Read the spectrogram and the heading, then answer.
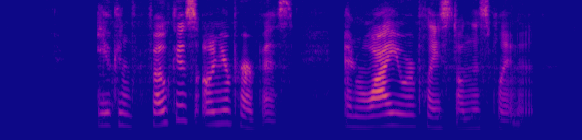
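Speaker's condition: Cleft lip and palate; clear speech

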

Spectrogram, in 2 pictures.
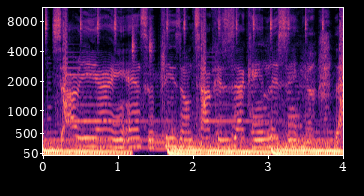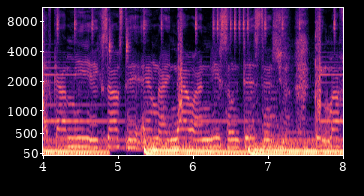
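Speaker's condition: No condition

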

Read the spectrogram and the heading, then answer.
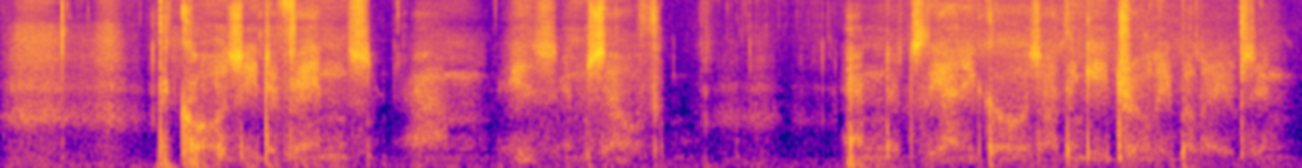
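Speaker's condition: Laryngectomy, voice prosthesis

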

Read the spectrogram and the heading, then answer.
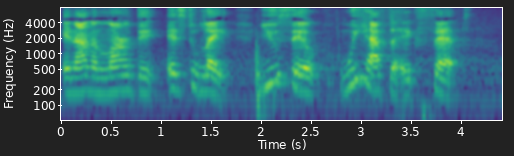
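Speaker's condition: No condition

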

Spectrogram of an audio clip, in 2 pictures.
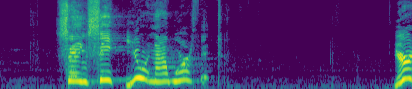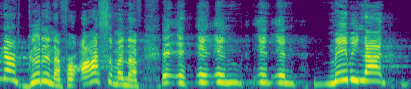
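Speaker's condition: No condition

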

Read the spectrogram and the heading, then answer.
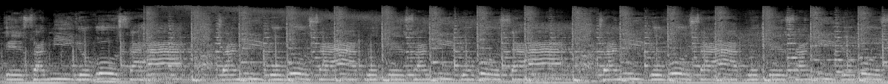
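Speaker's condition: No condition

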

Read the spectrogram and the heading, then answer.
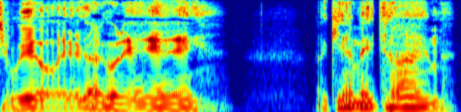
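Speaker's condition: Parkinson's; exhausted

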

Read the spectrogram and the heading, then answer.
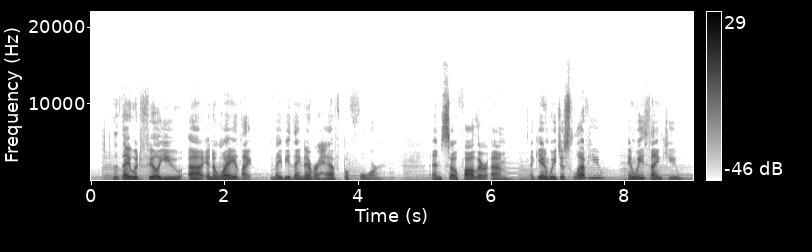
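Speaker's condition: No condition

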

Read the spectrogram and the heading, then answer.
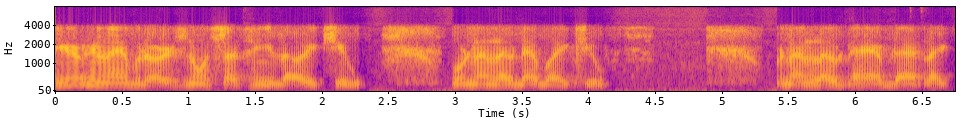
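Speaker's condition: Stroke; glitches and missing words

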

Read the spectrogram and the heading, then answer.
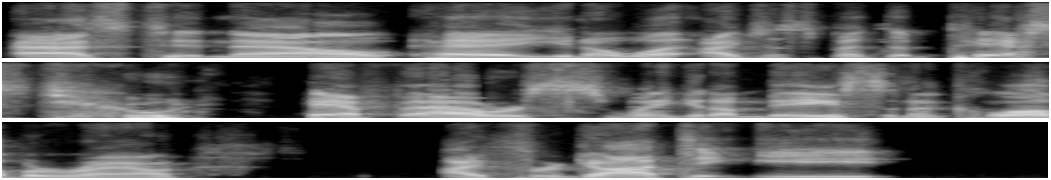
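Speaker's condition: No condition

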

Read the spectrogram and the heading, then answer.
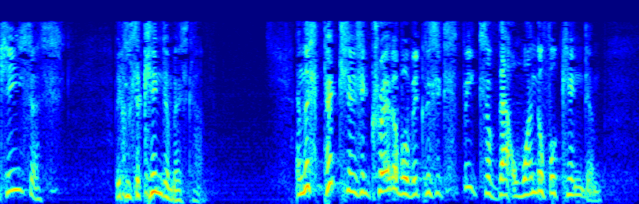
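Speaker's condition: Cleft palate, Pierre Robin syndrome

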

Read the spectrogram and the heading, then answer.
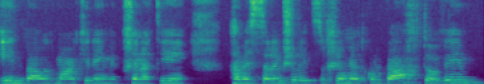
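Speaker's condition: No condition

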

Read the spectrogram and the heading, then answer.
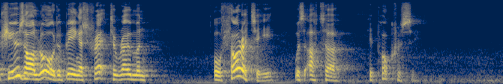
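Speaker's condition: No condition

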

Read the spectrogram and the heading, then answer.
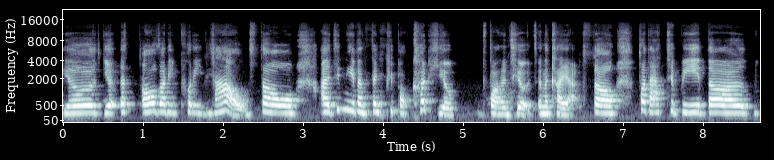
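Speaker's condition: Deafness; needs to see faces

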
